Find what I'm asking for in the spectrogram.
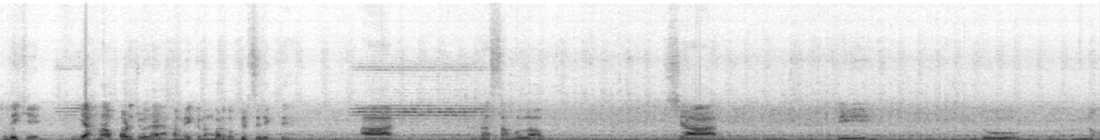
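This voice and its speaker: A man teaching a math lesson, explaining step by step, reading digits out slowly one at a time, and often checking that the class is following. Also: a little high, background noise.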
